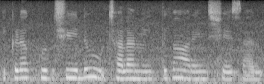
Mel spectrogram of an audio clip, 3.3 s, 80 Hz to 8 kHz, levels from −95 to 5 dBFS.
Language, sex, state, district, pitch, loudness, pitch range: Telugu, female, Andhra Pradesh, Annamaya, 230 Hz, -15 LUFS, 210-240 Hz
